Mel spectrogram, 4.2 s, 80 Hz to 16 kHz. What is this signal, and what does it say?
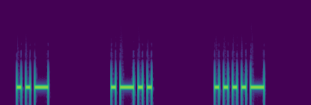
Morse code, heard as a keyed tone, about 20 wpm, spaced as for 8 wpm, 700 Hz. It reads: UL4
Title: 100 Lesson 17e - Letter u - Three Characters 20wpm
